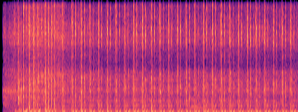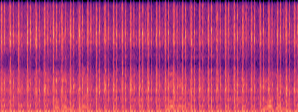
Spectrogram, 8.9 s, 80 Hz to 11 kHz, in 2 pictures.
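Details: Kubota L1-255 diesel, idle: sharp, regular knocking about four times a second over a rough small diesel, with white smoke; cylinder head fault, repair: replacing the cylinder head.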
